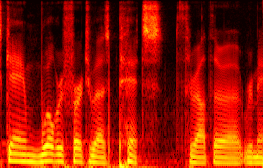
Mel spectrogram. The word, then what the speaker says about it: Pitz: use the name now, Pitz, is kind of what it's known as, Pitz, Pitz. That's how they say it.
